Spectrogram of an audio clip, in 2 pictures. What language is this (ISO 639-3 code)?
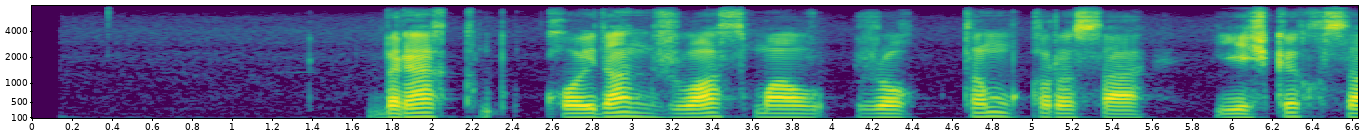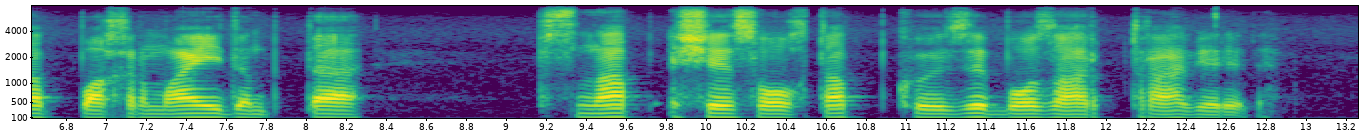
kaz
